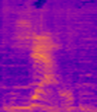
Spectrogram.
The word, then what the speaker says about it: Zhao: No, not Chow. Not Chow. Zhao.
